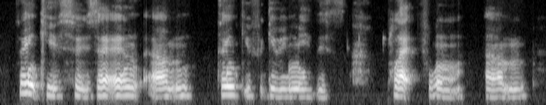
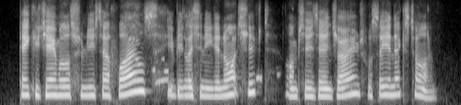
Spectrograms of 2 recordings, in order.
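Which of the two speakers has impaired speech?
The first: motor neurone disease; PEG feeding tube; terminal, diagnosed four to five months ago.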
